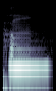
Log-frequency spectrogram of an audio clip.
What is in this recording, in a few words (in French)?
"peng1", chinois; Cours-de-Chinois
